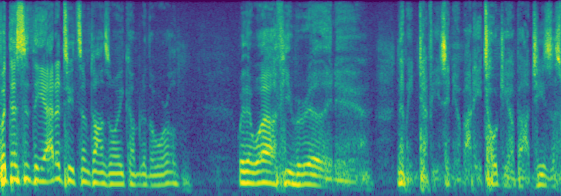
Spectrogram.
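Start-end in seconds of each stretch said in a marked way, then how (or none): 5.0-7.0 mock arrogant, holier-than-thou, hushed, breathy preachy voice. Speaker acts out how believers sometimes come across to the world, mock-arrogant preachy voice. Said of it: "in such an arrogant".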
